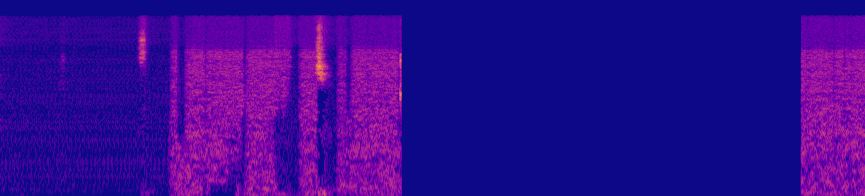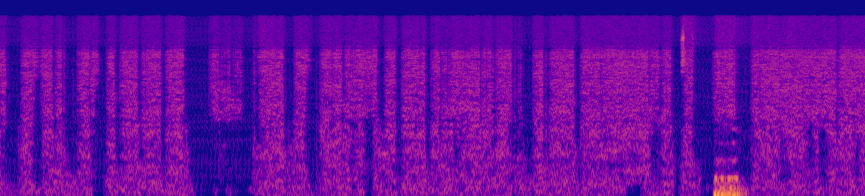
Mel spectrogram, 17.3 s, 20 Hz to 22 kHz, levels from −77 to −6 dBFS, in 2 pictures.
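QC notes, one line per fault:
4.01 to 8.01 s, audio dropout to a faint residue: the speech cuts off abruptly mid-flow and returns just as suddenly about 4.0 s later, with nothing in between but steady hiss sitting roughly 55 dB below the normal level. The hard edges on both sides rule out a natural pause or a fade. The likely cause is the wanted signal being lost upstream while the path after the break stayed live, passing only its own noise floor.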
